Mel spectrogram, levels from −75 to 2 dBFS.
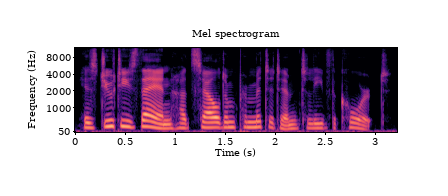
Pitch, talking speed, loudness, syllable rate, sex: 195 Hz, 205 wpm, -18 LUFS, 5.2 syllables/s, female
